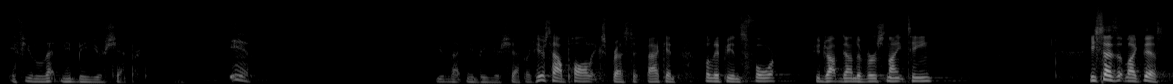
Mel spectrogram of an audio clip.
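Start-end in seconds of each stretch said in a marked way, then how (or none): 0.1-5.3 soft promise. Acted. God's promise, hushed and repeated.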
